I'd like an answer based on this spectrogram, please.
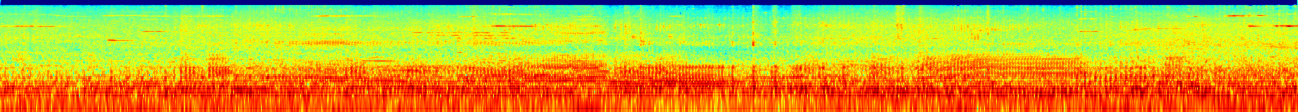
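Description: Busy street traffic: vehicle engines running close by in a steady din, with one engine's note standing out for a couple of seconds about nine seconds in.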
